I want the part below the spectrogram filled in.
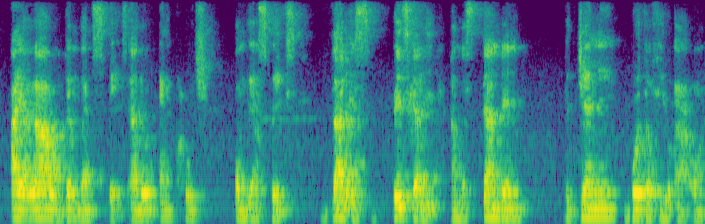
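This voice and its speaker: In a room with audible echo, a man speaks at a very slow pace with a fairly low pitch. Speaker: online talk show host. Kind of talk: interview. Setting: video call. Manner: animated, laughs often. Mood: warm, smiling, advising.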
